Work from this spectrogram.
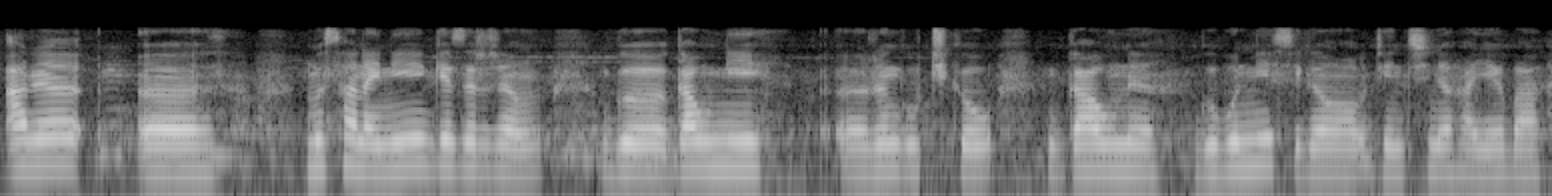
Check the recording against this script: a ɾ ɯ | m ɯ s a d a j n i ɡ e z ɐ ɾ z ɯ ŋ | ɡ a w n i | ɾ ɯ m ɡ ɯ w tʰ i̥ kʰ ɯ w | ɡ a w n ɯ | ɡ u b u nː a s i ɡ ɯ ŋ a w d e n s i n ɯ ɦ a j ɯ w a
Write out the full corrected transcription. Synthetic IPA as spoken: a ɾ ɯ | m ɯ s a n a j n i ɡ e z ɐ ɾ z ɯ ŋ | ɡ a w n i | ɾ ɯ ŋ ɡ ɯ w tʰ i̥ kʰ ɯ w | ɡ a w n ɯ | ɡ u b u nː i s i ɡ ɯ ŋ a w d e n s i n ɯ ɦ a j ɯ b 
